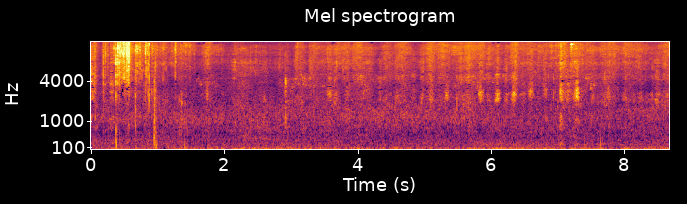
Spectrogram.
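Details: Ponçik, a female Pomeranian, panting outdoors near bushes during a game of fetch with a ball; soft breathy bursts repeat steadily over a low rumbling background, with a couple of sharp clicks early on.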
